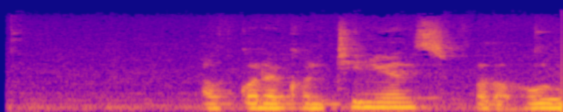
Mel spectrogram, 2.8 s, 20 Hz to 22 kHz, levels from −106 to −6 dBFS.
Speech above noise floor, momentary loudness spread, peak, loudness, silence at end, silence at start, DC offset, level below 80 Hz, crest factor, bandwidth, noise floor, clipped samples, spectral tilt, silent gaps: 25 dB; 9 LU; -12 dBFS; -27 LUFS; 0 s; 0.15 s; under 0.1%; -58 dBFS; 16 dB; 12.5 kHz; -50 dBFS; under 0.1%; -6.5 dB/octave; none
